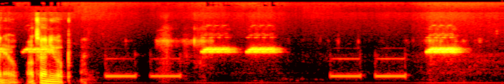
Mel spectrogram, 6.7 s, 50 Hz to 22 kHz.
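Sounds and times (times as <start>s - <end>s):
speech: 0.0s - 1.0s
electronic telephone ring of low and higher chirping tones: 1.4s - 2.5s, 4.4s - 6.1s.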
